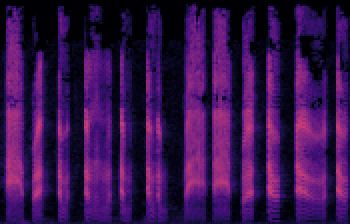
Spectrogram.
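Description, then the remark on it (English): A baby bird squawks in a rapid series of about a dozen harsh, high-pitched calls, fairly loud, each burst short with brief gaps, forming a repetitive, insistent rhythm. “It's just a bird making a bird noise, but it's going to sound very, very familiar to you when you hear it.”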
